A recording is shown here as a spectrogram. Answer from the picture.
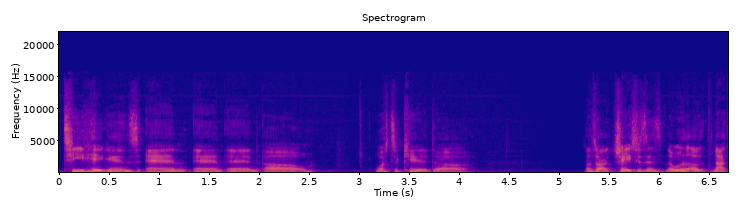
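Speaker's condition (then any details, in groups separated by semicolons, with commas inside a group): No condition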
